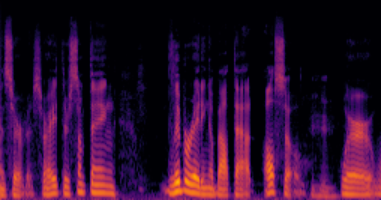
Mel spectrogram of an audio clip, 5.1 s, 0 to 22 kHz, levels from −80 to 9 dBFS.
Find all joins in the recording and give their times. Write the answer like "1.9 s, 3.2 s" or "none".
none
